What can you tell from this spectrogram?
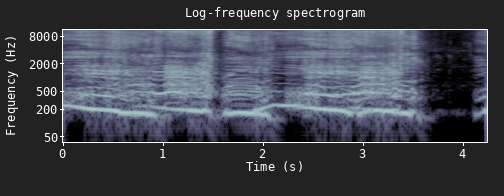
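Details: Lions roar in MalaMala Game Reserve, Africa: Kambula pride members and Ndhzenga males, seen mating and with cubs. Two long, loud, drawn-out moaning roars slowly fall in pitch, then a brief silence and the start of another.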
